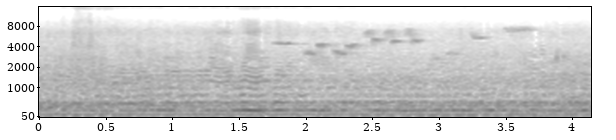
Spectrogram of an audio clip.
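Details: Honey bee colony humming in Brno, 2022, where an inserted queen cell was found chewed open after an earlier queen emerged; a continuous low drone carries faint, brief high chirps over it.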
